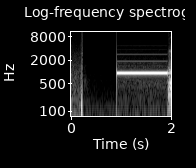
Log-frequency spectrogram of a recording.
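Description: A loud, steady electronic test tone on the recording: a single unchanging beep that starts abruptly about a second in, after a click and a moment of dead silence, as a new tape segment begins. A voice starts over the tone near the end.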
